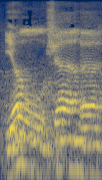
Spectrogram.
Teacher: Kemudian yaghshaha, ghainnya dialirkan karena ghain memiliki sifat huruf ar-rakhawah. Yaghshaha, durasi alirannya sedikit agak lama.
